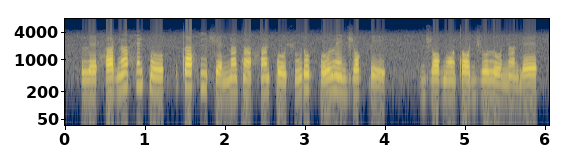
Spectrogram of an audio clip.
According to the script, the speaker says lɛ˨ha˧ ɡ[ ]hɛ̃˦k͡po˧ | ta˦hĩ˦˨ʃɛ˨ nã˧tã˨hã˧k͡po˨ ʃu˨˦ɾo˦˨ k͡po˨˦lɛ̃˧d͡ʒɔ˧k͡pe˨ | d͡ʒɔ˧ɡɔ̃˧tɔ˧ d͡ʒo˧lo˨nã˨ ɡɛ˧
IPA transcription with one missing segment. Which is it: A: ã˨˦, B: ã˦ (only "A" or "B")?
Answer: B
